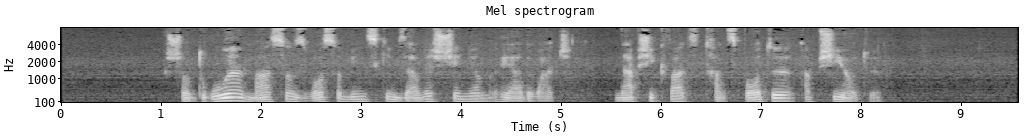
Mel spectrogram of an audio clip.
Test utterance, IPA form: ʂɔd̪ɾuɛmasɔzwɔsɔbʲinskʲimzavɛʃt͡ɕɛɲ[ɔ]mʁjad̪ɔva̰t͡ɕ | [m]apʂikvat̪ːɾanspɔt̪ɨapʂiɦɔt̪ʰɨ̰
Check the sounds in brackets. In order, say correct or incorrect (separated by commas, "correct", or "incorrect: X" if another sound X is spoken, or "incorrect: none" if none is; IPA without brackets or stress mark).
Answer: correct, incorrect: n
